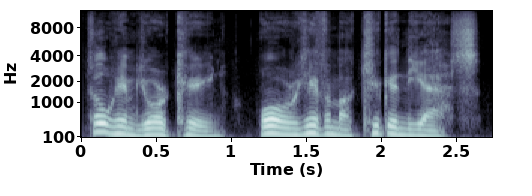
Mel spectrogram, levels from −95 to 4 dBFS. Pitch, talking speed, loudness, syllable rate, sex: 125 Hz, 260 wpm, -17 LUFS, 5.2 syllables/s, male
